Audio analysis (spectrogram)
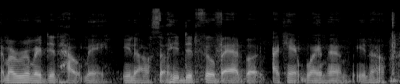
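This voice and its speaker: A man puts on a character voice that is raspy and very deep, with a very low pitch. He speaks at a fairly quick pace in a monotone, flat intonation. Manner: fast talking.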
